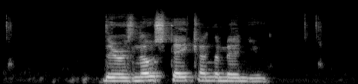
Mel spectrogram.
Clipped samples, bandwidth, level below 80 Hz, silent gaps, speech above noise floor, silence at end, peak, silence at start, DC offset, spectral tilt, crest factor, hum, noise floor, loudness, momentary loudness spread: under 0.1%; 12 kHz; -58 dBFS; none; 44 dB; 0.9 s; -2 dBFS; 0.85 s; under 0.1%; -4 dB/octave; 18 dB; none; -61 dBFS; -17 LUFS; 12 LU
